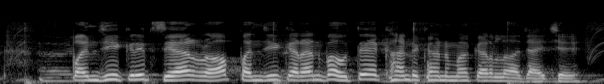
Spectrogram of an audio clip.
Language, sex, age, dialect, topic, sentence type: Maithili, male, 18-24, Angika, banking, statement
